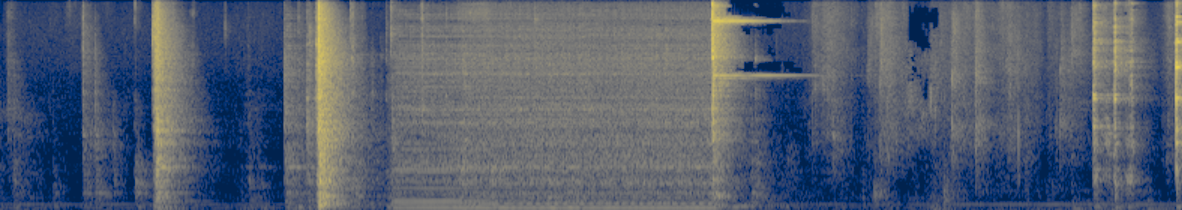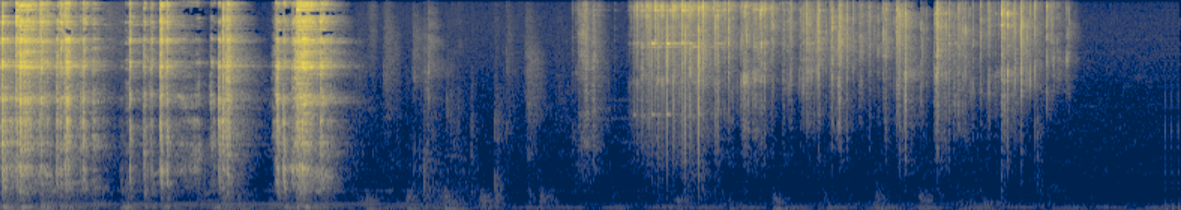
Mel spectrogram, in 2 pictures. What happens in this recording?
i open the microwave and close it and places something inside and turn it on . Then prepares a plate and a spoon.Finally picks up the key to open the cabinet.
